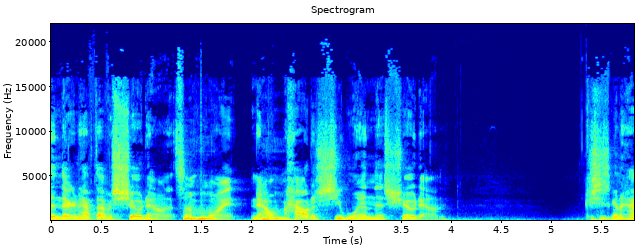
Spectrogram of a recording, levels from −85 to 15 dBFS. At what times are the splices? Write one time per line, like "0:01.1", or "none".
none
